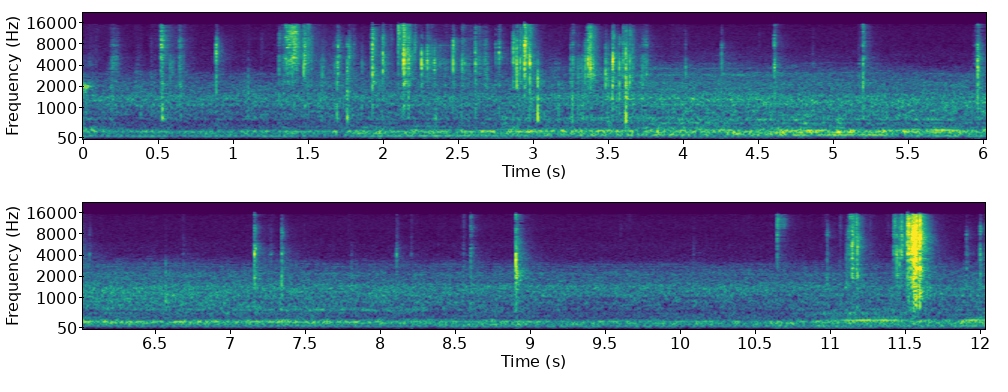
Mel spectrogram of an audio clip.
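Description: Foil booster pack wrapper crinkling and tearing as it is opened by hand: a flurry of sharp crackles, thinning out after a few seconds, with one louder crackle near the end.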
